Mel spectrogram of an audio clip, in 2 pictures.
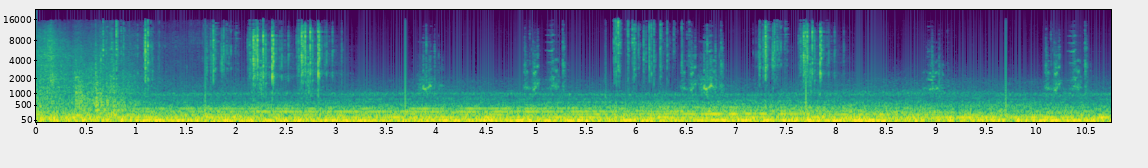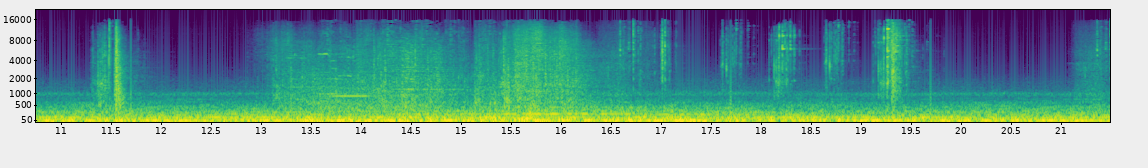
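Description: A lock pick scrapes and clicks inside a metal lock.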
